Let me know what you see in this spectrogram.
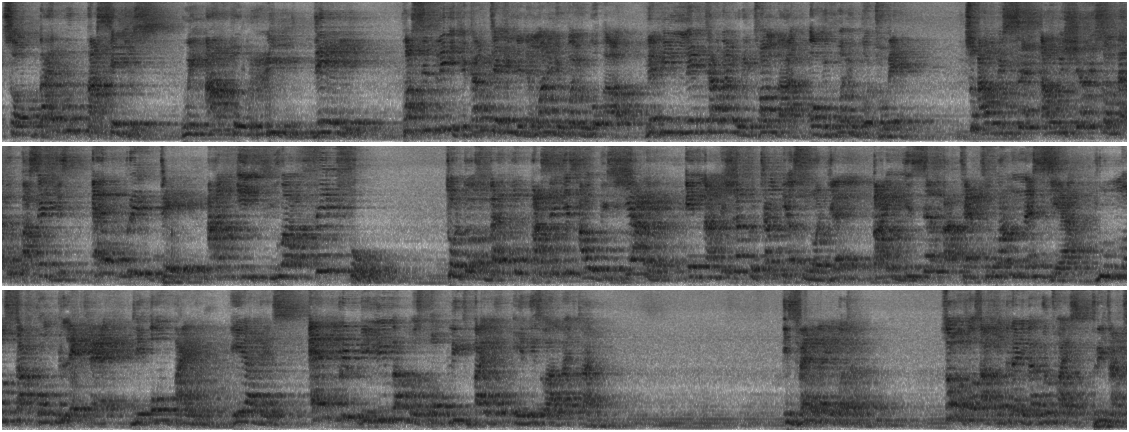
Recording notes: Covenant Champions Global Assembly Live Service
